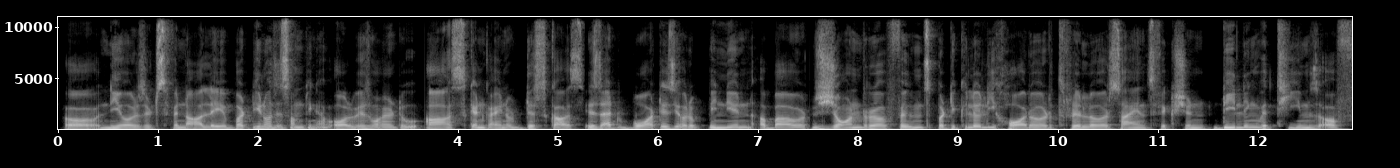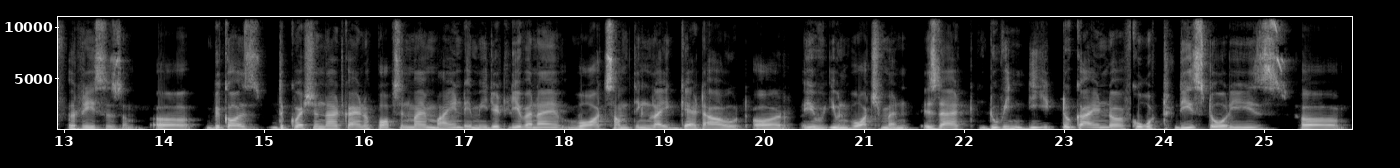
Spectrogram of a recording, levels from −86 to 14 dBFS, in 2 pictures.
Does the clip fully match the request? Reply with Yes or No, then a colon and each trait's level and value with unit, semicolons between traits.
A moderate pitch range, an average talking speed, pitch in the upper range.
No: average, 3.7 semitones; average, 165 wpm; low, 120 Hz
